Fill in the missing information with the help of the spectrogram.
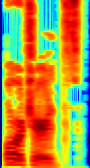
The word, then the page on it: orchards: British English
